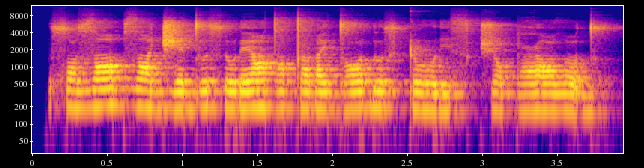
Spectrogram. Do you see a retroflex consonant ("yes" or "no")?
yes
